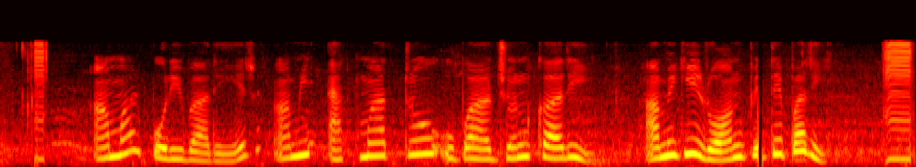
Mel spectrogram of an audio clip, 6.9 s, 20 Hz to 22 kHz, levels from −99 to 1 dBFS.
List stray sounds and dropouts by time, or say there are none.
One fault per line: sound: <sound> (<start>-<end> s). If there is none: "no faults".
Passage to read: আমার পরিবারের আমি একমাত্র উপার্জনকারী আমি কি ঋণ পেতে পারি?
sound: dropout (5.7-5.7 s)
